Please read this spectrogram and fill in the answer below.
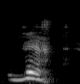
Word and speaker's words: vertes: bleu pluriel les livres sont ver avec un S ver les robes sont vertes vertes je prononce le T attention il y a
